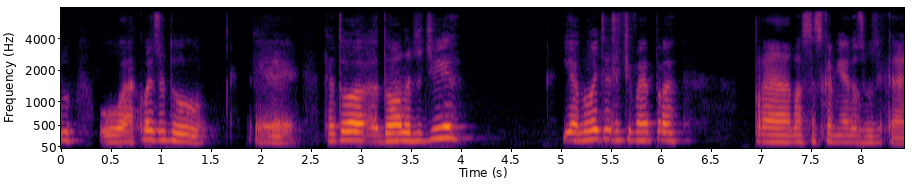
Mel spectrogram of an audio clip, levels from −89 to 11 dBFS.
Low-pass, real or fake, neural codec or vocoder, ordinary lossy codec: 7.2 kHz; fake; codec, 44.1 kHz, 2.6 kbps, DAC; MP3, 48 kbps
